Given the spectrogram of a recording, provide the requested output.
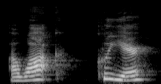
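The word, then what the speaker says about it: Awak Kuier: Awak Kuyer.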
